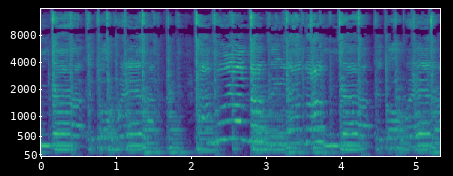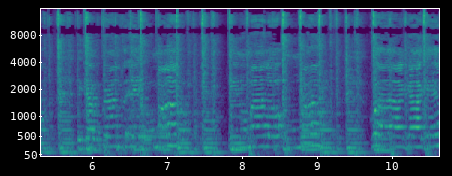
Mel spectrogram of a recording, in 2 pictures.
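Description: Acoustic guitar strummed in a steady rhythm, with a man singing over it in places.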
